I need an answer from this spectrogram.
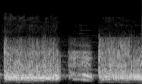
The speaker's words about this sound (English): Gave you me fart.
